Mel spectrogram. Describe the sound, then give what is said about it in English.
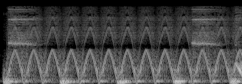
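The Space Invaders mothership sound, the 500-point ship going along the top of the screen: a rapid, looping electronic warble that sweeps up and down in pitch about five times a second, steady and continuous with no voices. “it's the mothership going along the top”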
